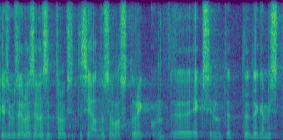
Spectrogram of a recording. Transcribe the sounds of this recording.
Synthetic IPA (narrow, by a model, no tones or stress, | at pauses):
kysʲimusejolese̞lːe̞se̞t̪ːeole̞ksi̥t̪ːe̞se̞ɑd̪use̞vɑst̪uɾikːṵnd̪̥e̞ksinud̪̥e̞t̪ːt̪e̞ɡ̥e̞mist̪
